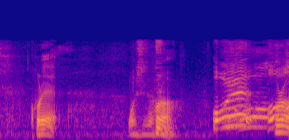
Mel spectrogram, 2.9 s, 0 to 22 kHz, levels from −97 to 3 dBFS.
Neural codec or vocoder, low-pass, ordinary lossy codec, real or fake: none; none; none; real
